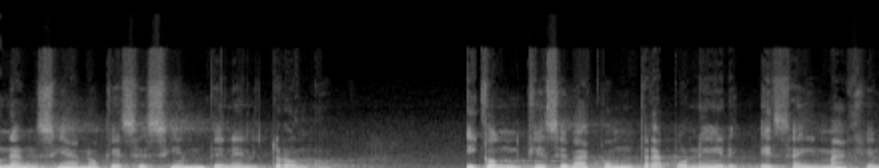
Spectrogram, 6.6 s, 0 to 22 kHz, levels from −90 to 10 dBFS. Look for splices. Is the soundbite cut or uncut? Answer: uncut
